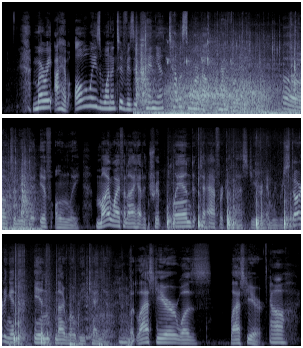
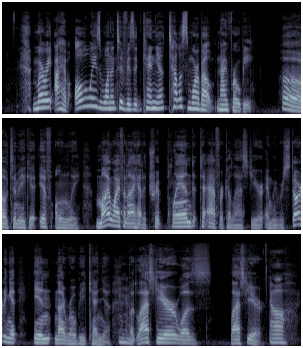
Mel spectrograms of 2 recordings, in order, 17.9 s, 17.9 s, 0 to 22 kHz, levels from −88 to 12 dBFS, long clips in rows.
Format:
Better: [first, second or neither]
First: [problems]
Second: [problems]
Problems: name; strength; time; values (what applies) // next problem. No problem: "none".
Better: second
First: door banging; loud; from 2.5 to 7 s; peak 5 dB above the speech // footsteps; loud; from 9.5 to 15 s; peak 3 dB above the speech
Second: none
